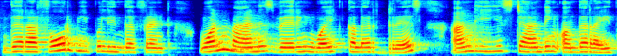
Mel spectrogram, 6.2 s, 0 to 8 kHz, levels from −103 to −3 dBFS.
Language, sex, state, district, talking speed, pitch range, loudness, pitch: English, female, Telangana, Hyderabad, 215 wpm, 230-265 Hz, -19 LUFS, 240 Hz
